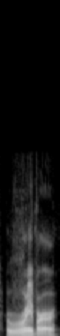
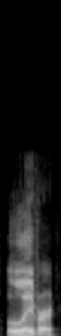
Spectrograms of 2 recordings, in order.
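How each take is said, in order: First: "river" with a drawn, low R at the start; clear English R. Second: "liver" with a distinct held L at the start; clear English L. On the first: Teacher contrasting two words for learners, clear R in "river". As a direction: say "river" with a full English R, never an L. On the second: Teacher contrasting two words for learners, clear L in "liver". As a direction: say "liver" with a full L, never an R. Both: Shown as a demonstration. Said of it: "river하고 liver은 다르죠".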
